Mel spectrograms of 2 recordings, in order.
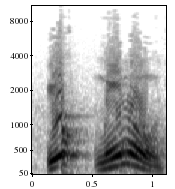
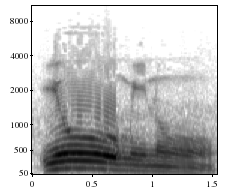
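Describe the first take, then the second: First: A glottal stop is pronounced before the m. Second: The glottal stop is replaced by a long u vowel. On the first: "tetap nge hamzah juga boleh" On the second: "Buk ganti dengan wawu boleh"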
